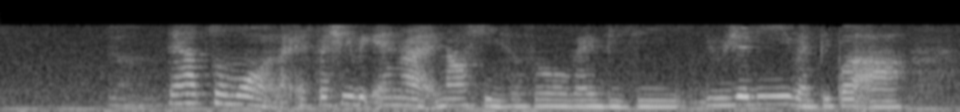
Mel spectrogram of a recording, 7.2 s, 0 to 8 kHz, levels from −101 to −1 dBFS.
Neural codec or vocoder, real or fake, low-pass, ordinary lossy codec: none; real; 7.2 kHz; AAC, 16 kbps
